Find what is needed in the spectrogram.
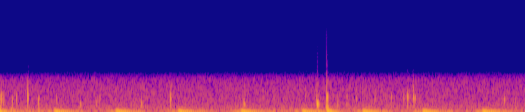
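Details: Recorded with a Stemoscope stethoscope microphone on the belly after a large meal: low rumbling with scattered gurgles and brief squeaks over a steady hum, stomach growling, normal bowel sounds.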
